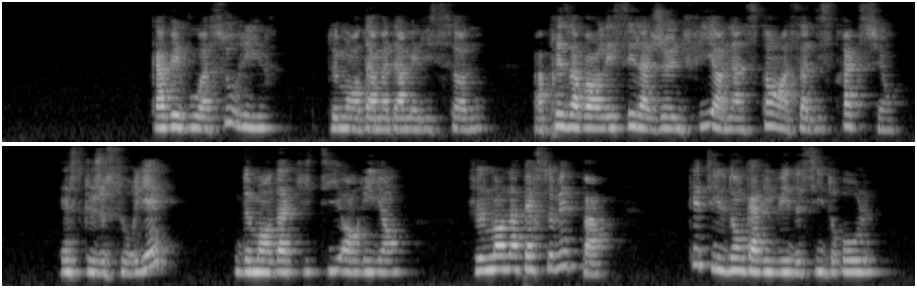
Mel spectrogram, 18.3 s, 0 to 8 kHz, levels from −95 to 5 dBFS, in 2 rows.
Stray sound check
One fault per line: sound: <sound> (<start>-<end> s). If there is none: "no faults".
no faults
